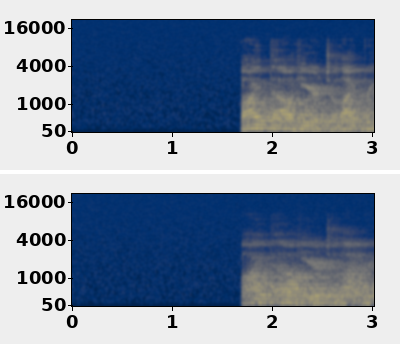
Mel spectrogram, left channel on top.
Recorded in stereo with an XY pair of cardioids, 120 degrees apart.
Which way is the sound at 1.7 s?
60° left.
